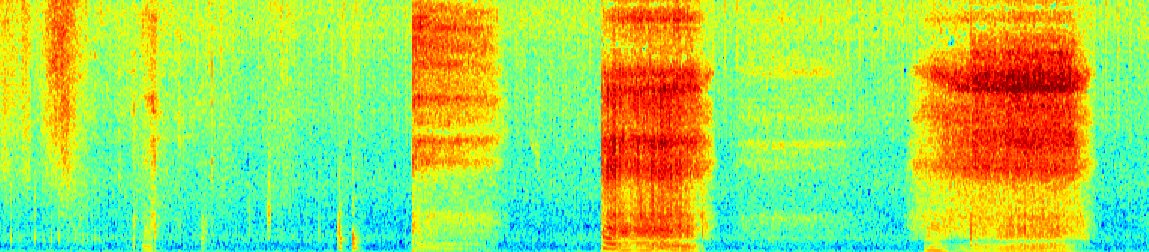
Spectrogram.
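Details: Paschal snoring and coughing: three loud, rough, fluttering breaths in about ten seconds with softer clicks between them; snoring, possibly mixed with coughing.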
